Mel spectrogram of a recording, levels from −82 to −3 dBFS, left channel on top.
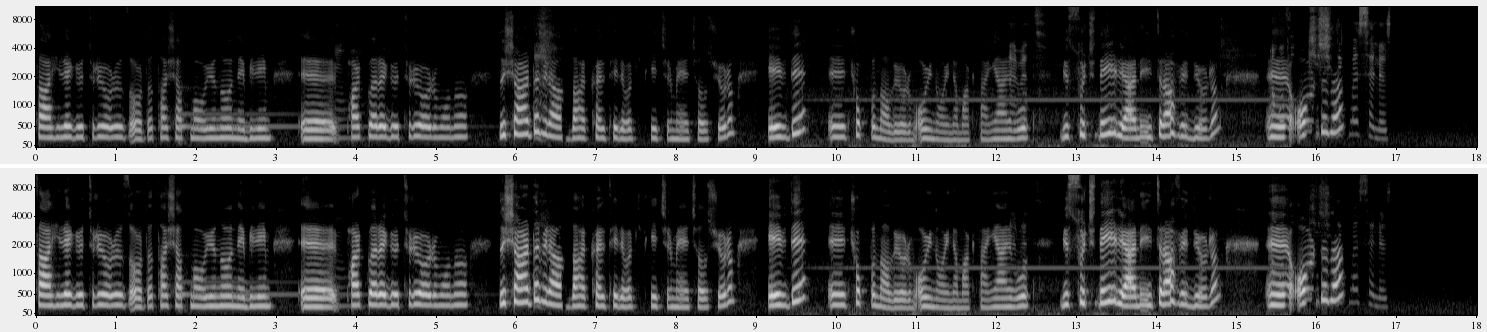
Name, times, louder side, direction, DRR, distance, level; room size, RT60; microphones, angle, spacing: voice 1, 0.0-5.4 5.8-9.6 9.9-12.4 12.8-16.4, right 4 dB, 35° right, 0.3 m, -29 dB
sound 1, 1.8-6.4, equal, 20° left, 6.9 m, -54 dB
voice 2, 3.7-4.1 6.2-6.5 12.2-12.6 14.8-16.9, left 7 dB, 75° left, 1.5 m, -51 dB
sound 2, 9.3-15.8, right 2 dB, 5° right, 5.9 m, -60 dB
Walk footsteps, 9.4-15.7, left 1 dB, 50° left, 5.1 m, -60 dB
open air
head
